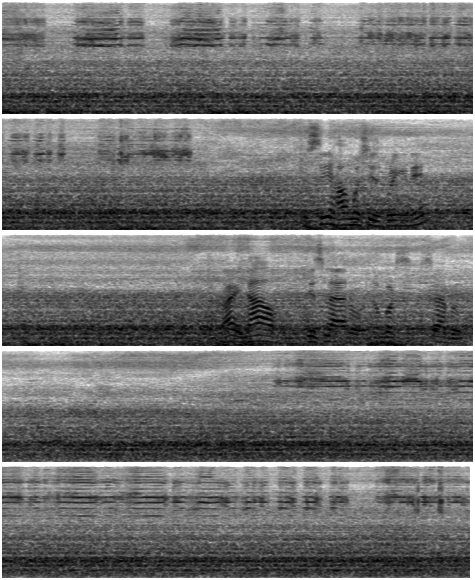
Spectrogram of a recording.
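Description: A small dental drill whirs with a high, steady whine in short bursts.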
